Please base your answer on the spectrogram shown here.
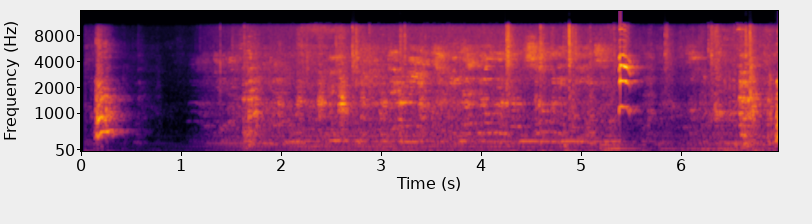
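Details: A dog gives a sharp, loud bark at a china cabinet, followed by muffled household noise and voices.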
